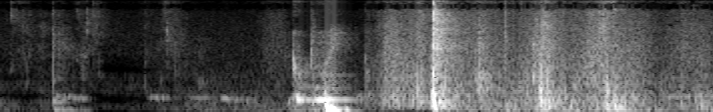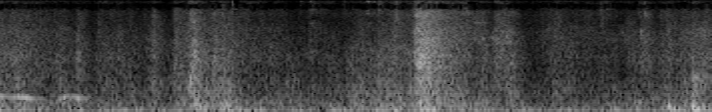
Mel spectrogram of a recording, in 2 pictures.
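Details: Rescue dog sneezing while sniffing a snuffle toy for biscuits: a single sharp dog sneeze followed by snuffling and sniffing noises in a quiet room.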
